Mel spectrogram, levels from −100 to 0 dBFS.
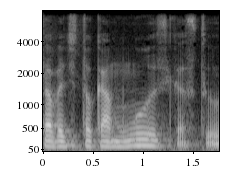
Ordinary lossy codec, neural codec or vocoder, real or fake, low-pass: none; none; real; 7.2 kHz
